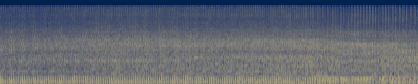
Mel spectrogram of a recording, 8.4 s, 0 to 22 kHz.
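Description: Subaru EH30 9.0 hp single-cylinder OHV engine on a Mikasa MCD-216V walk-behind concrete saw running steadily at low speed, then revving up about six seconds in as the throttle is opened.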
